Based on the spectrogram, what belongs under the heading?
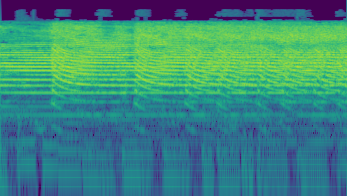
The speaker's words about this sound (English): Air horn.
